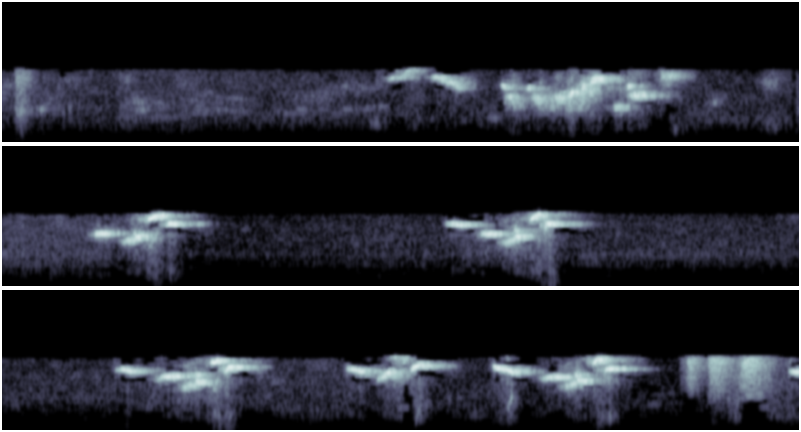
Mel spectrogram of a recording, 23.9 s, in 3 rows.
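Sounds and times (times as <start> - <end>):
bird song: 3.8 - 7.0, 8.8 - 10.2, 12.4 - 14.0, 17.1 - 18.7, 19.4 - 23.9.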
